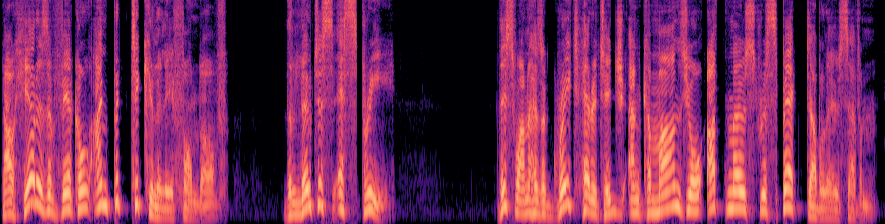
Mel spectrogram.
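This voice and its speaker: A man's voice: sits high, huge pitch swings, normal speed, no room sound, clean studio sound, full character voice. A male actor playing a fussy, exasperated older British quartermaster in a video game, with a pompous, clipped, sardonic way of nagging. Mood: haughty briefing. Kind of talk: scripted video game mission briefing.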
